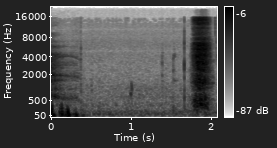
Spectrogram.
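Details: Adult with repeated sneezing, who guesses warmth or tiredness after a first day back at work: after a quiet pause, a single sharp, hissing burst of air; one sneeze.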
